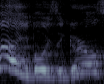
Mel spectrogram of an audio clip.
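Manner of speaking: voice pitched way up high. Doing a last impression, the voice most proud of: Barney the Dinosaur voice. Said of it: "Barney the Dinosaur".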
